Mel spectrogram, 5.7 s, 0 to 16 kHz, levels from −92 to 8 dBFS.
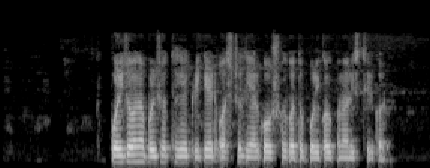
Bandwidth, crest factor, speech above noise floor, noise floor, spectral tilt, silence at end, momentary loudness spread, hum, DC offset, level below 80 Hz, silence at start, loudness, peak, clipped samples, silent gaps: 7.8 kHz; 18 dB; 50 dB; -69 dBFS; -6 dB/octave; 0.55 s; 12 LU; none; under 0.1%; -66 dBFS; 1.5 s; -20 LUFS; -2 dBFS; under 0.1%; none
